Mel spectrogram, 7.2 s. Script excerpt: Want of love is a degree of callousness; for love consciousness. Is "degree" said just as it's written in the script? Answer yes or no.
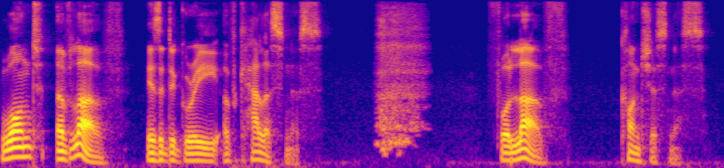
yes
